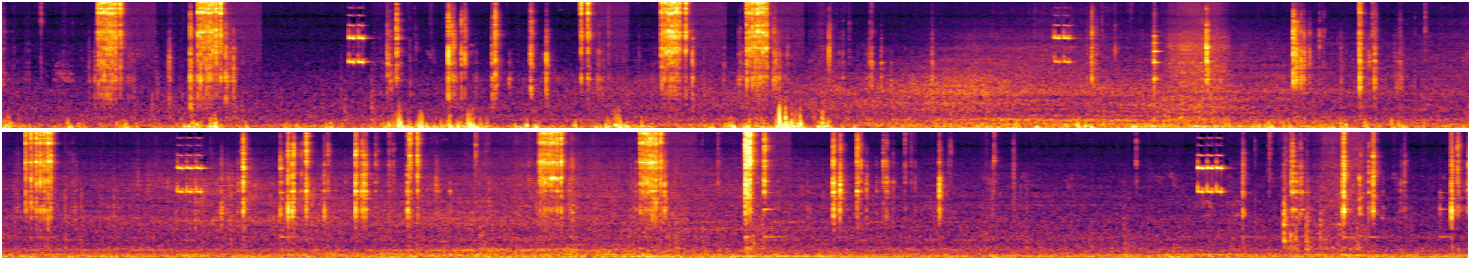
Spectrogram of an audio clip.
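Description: Small hand ratchet clicking in short, irregular runs as it turns the bolts of a two-piece brake rotor, snugging the ring to its hat.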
